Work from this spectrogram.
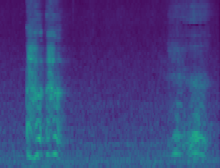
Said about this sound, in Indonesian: Batuk ya?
